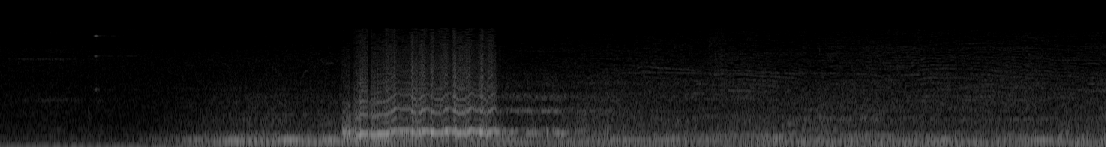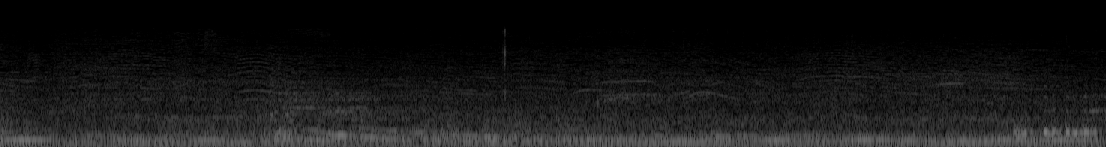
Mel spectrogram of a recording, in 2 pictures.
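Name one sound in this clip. Racing car engines roar steadily at high speed.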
